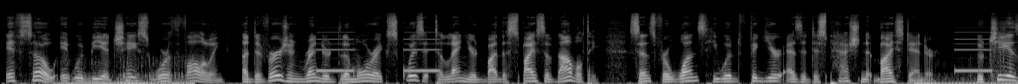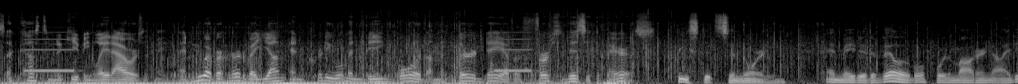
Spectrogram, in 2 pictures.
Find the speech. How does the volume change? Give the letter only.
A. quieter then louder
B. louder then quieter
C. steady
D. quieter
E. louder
C.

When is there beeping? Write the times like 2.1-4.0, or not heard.
3.1-4.5, 9.5-11.1, 15.1-15.6.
